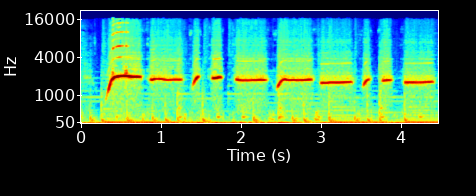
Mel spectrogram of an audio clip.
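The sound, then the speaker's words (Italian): A clear whistled melody, the whistled part from the film Kill Bill, played alone: long sustained notes alternating with short ones, several phrases opening with a rising upward slide, in a steady, slightly eerie tune. “Oppure Kill Bill senza quella parte fischiata.”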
